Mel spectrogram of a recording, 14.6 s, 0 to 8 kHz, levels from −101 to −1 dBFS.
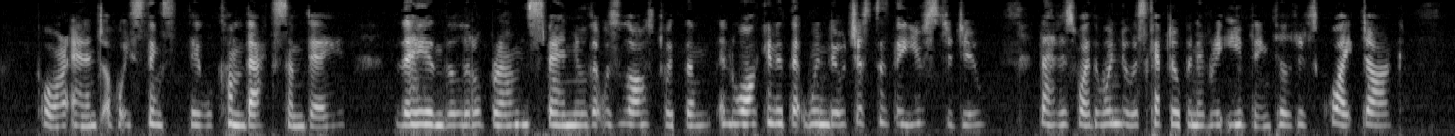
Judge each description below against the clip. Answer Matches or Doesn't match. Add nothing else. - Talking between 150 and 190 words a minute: Doesn't match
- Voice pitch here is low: Doesn't match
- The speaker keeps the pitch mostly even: Matches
